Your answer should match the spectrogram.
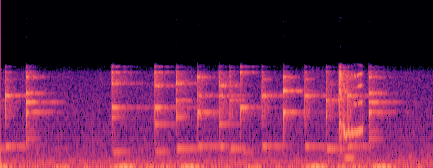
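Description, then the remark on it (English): A bright electronic melody of quick, clean tones in a bouncy rhythm, played fairly loud over a steady low hum, with no one talking. “Let's go ahead and play a song”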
